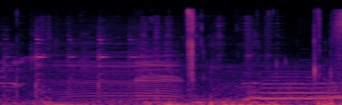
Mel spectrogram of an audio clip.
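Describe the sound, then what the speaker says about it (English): Cattle moo in the farming town-building game Banished, with several drawn-out, tonal moos in succession, moderately close and heard alone without talk. "So we have cows and we have sheep."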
